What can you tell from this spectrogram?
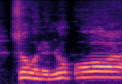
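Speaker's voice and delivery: ordinary delivery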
